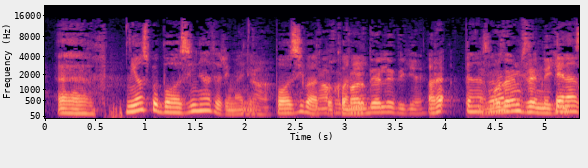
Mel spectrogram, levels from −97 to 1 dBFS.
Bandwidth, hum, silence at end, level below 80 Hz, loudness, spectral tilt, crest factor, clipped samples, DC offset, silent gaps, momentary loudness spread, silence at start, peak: 15 kHz; none; 0 s; -52 dBFS; -17 LUFS; -5 dB/octave; 16 dB; under 0.1%; under 0.1%; none; 9 LU; 0.1 s; 0 dBFS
